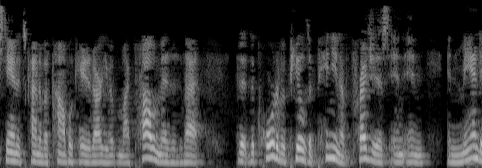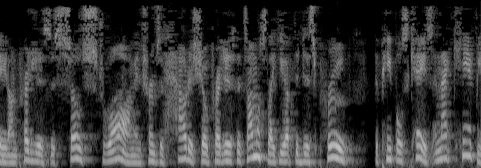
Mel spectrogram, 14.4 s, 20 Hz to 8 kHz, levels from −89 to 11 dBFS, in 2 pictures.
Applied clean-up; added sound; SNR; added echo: neural mask model Resemble Enhance denoiser.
